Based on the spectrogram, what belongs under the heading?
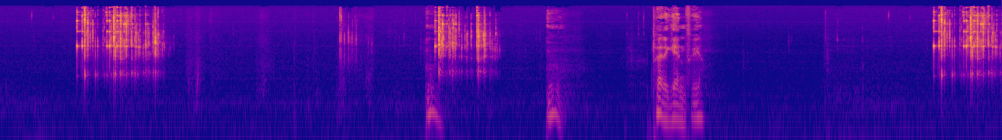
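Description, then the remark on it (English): Ice cubes clink and rattle against a glass in several short, bright bursts separated by pauses, fairly loud, with a man's voice speaking briefly in between. “It could be a number of things, but it's ice cubes.”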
